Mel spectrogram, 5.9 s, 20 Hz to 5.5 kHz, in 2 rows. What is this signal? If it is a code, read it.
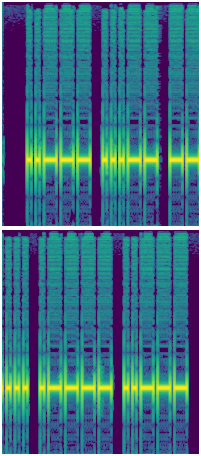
Morse code, heard as a keyed tone, about 19 wpm, 800 Hz. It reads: 23712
